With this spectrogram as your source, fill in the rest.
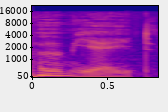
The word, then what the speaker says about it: permeate: Permeate. Stress on that first. Per syllable. He can teleport. That's not it. Aid. In American English, it is said as permeate.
